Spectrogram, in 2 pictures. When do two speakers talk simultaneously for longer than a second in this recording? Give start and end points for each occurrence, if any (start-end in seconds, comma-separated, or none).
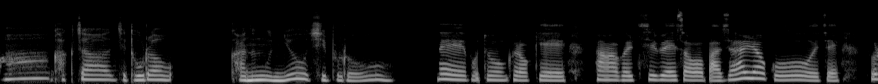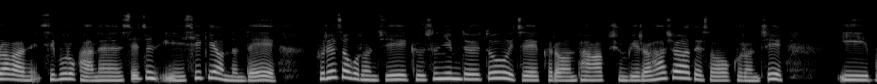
none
